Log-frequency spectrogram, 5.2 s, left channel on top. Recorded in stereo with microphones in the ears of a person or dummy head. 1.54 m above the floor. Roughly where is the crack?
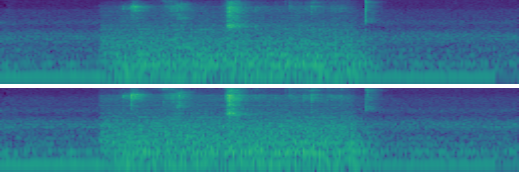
Right.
